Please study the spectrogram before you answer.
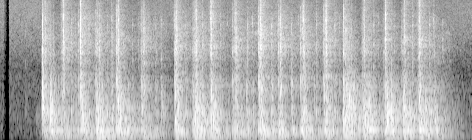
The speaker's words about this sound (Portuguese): Comecei a forçar o trinco da porta do Fusca, tentando abrir. Parecia que estava emperrada.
